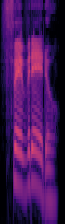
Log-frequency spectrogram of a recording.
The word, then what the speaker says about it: febrero: February, in Spanish, is pronounced febrero.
